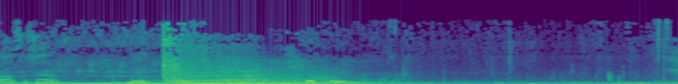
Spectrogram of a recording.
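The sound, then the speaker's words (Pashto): Artillery fire on the outskirts of Mosul during fighting: a sharp blast followed by heavy rolling rumble that swells and slowly fades, with voices in the background. “د موسل ښار په څنډو کې د توپخانې ډزې اورېدل کېږي”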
